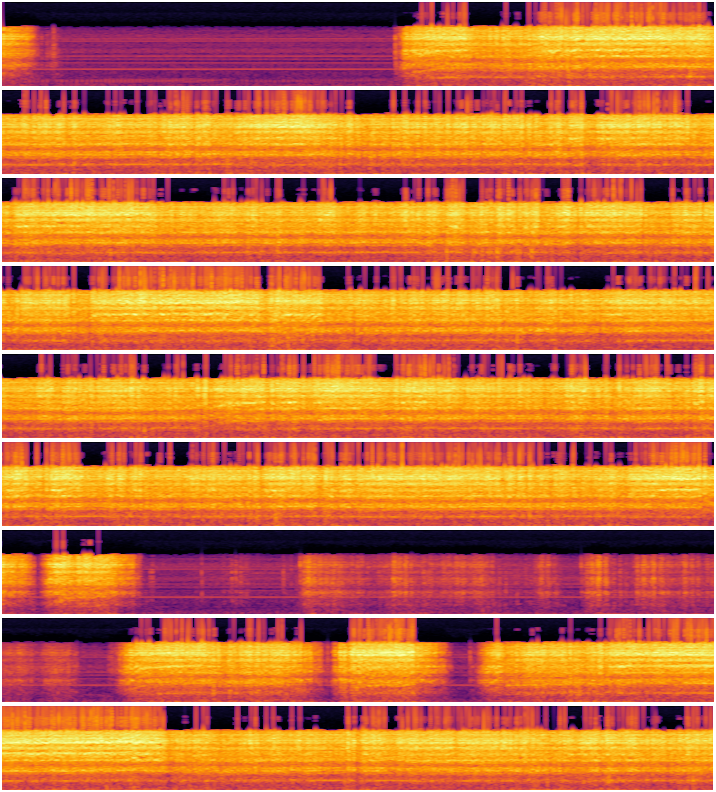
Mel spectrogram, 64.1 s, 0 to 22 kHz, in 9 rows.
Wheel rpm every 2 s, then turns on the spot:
20, 0, 170, 220, 230, 210, 220, 230, 220, 220, 220, 210, 210, 210, 220, 210, 230, 230, 230, 230, 220, 120, 10, 20, 20, 80, 140, 120, 210, 220, 220, 230.
44-50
